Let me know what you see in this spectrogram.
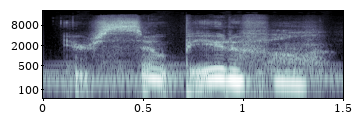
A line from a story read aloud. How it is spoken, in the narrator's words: Natalie said, gasping for air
